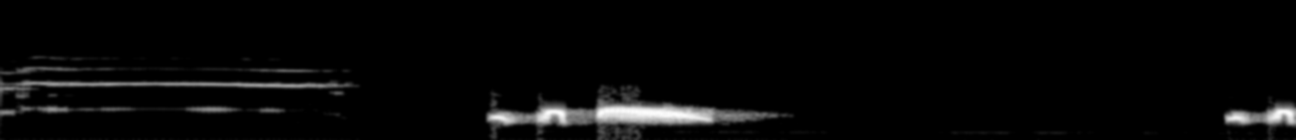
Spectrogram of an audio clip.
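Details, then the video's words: Female spotted dove cooing to stimulate males to call: two short low notes, then a longer, louder hooting coo, the phrase restarting about four seconds later; a faint thin whistle comes first. "Tiếng Chim Cu Gáy Mái Kích Bổi Nhanh Gáy"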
